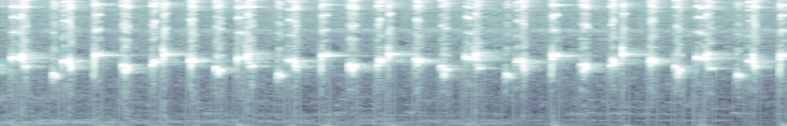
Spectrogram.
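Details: Sooty-headed bulbul song meant to stimulate other bulbuls to sing: steady, energetic chatter of short whistled notes alternating high and low, roughly three per second, continuing throughout.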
